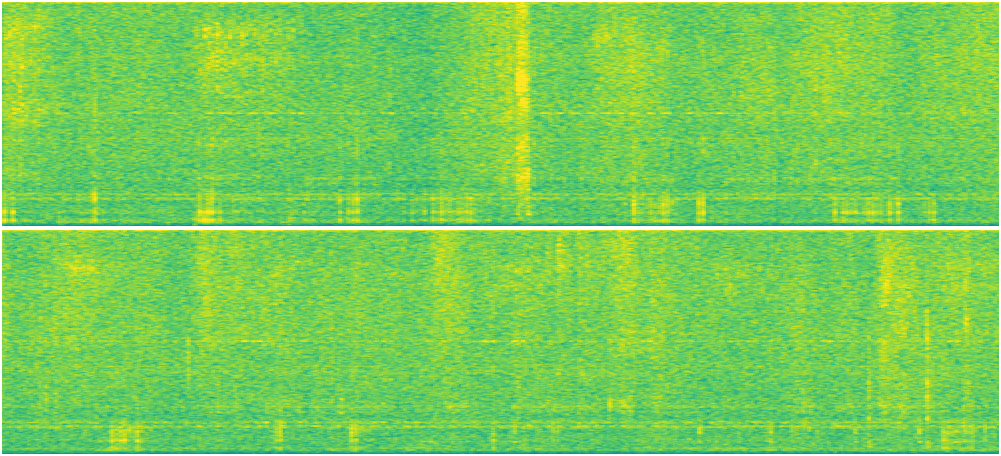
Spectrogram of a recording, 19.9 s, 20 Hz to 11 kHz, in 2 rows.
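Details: Purring of Dinah, a 14-year-old adopted cat, while being massaged on a lap in the early evening; a soft, even, grainy rumble with gentle swells and faint tapping sounds in a quiet room.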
